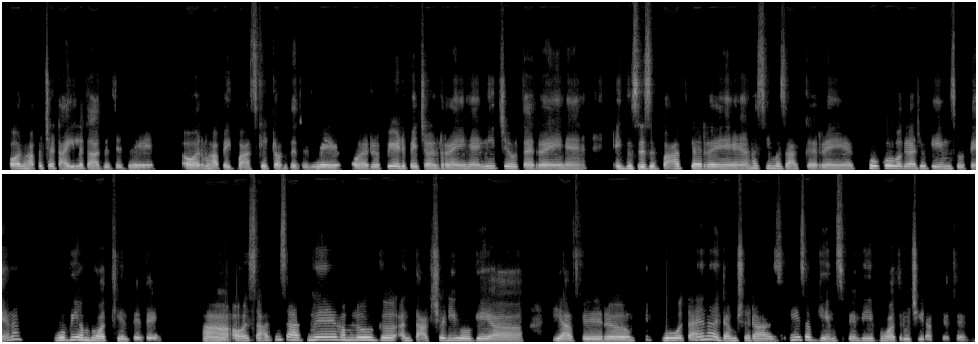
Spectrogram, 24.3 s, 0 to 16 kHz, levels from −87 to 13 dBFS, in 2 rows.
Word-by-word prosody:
और 195 0 +5
वहाँ 180 -3 -1
पे 200 - -1
चटाई 185 -3 0
लगा 175 -2 0
देते 170 0 -6
थे 170 0 -1 0.5
और 180 0 +3
वहाँ 180 -2 +1
पे - - +1
एक 180 - -4
बास्केट 180 +2 -1
रख 180 -2 +2
देते 175 -1 -4
थे 175 -1 +4 0.3
और 180 0 0
पेड़ 205 -1 +4
पे 190 0 +2
चढ़ 180 -1 -1
रहे 180 -1 0
हैं, 175 -1 -2
नीचे 210 -1 0
उतर 180 -2 -1
रहे 170 -1 +1
हैं, 165 -1 -6 0.4
एक 195 - +2
दूसरे 180 -2 +4
से 190 +1 +4
बात 200 0 +1
कर 190 -1 +6
रहे 180 -1 +1
हैं, 170 0 -2
हँसी-मज़ाक 200 -3 -2
कर - - -2
रहे 175 -1 -1
हैं। 175 0 -3 0.2
खो-खो 225 +1 +6
वग़ैरह 200 -1 +2
जो 205 +1 +1
गेम्स 190 +1 -3
होते 175 -1 -4
हैं 185 - -4
ना, 305 +2 -5 0.5
वो 235 +1 +6
भी 255 +3 +2
हम 225 -2 +4
बहुत 195 -4 +3
खेलते 165 -3 -1
थे। 150 - +2 0.6
हाँ, 170 -2 +3
और 195 +1 +2
साथ 225 0 -3
ही 275 - -3
साथ 250 -5 +3
में 260 +1 +3
हम 235 -1 0
लोग 240 -2 +4
अंताक्षरी 210 -1 -1
हो 190 -2 +3
गया 185 -1 +2 0.7
या 185 -2 +3
फिर 180 0 +1 0.7
वो 215 +1 +7
होता 205 0 0
है 275 +2 0
ना 295 -3 +1
डम्ब 195 -3 -1
शराड्स, 180 -3 -2
ये 250 +2 0
सब 250 -3 +2
गेम्स 180 -3 -2
में 180 -1 -4
भी 190 +1 -2
बहुत 180 -1 -1
रूचि 170 -1 -4
रखते 285 - -9
थे। - - -6
185 Hz, 190 wpm, -24 LUFS, 175-210 Hz, 0.7 s, वो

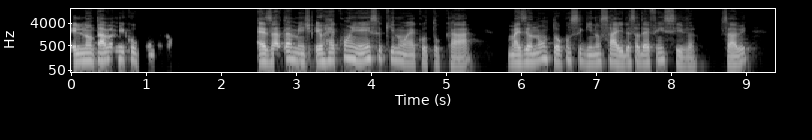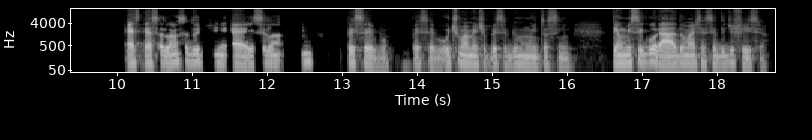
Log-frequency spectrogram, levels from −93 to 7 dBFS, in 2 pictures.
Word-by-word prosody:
Ele 115 +2 +6
não 130 +1 +4
estava 130 +3 +7
me 145 - 0
culpando 125 -6 -5
não. - - -20 1.2
Exatamente. 125 +2 +4
Eu 120 +1 +4
reconheço 145 +3 -1
que 155 -3 -6
não 125 -5 -2
é 105 - -2
cutucar, 95 -5 -3 0.4
mas 110 +1 +1
eu 115 0 +4
não 145 +5 -2
tô 115 -7 -1
conseguindo 115 -4 -6
sair 110 -2 +2
dessa 105 +1 -2
defensiva, 110 -7 -4 0.3
sabe. 95 0 -1 1.0
Essa 105 0 +6
esse 105 0 +2
lance 110 +4 +1
do 110 - 0
di 105 -1 -5
eh, 100 -2 +7
esse 95 - -3
lan 105 0 0 0.3
Hum. 120 0 -3 0.5
Percebo, 85 -6 -1 0.3
percebo. 85 -2 -6
Ultimamente, 100 -1 -2
eu - - -11
percebi 95 0 -5
muito, 90 -2 -4
assim. 85 -3 -9 0.6
Tenho 105 0 +2
me 110 0 +1
segurado, 100 -4 +4
mas 100 -1 -1
tem 100 - -8
sido 95 -1 -6
difícil. 90 -6 -7
105 Hz, 145 wpm, -26 LUFS, 95-120 Hz, 1.2 s, estava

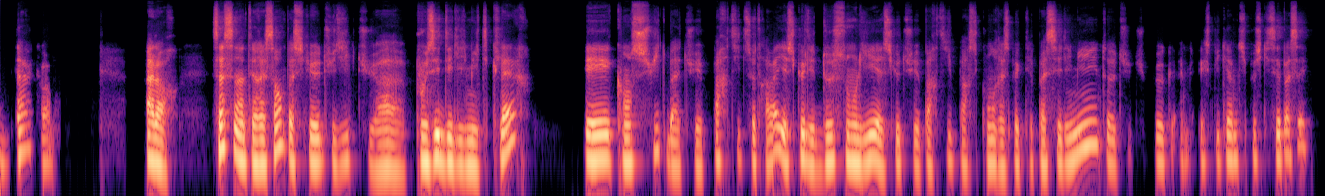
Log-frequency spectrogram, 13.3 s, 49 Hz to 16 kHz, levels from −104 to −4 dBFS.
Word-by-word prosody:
D'accord. 190 +5 -4 0.9
Alors, - - +4 0.3
ça 190 - +7
c'est 190 -4 +3
intéressant 135 +6 +4
parce 140 -9 -2
que 135 - +3
tu 130 -1 -9
dis 130 +3 -7
que 140 - -31
tu 115 -5 -11
as 110 -2 -2
posé 140 +2 +7
des 140 -2 +4
limites 120 -2 -1
claires 185 - +1 0.5
et 150 +1 +8
qu'ensuite, 135 +6 -3
bah 120 -2 -3
tu 115 - -13
es - - -8
parti 145 +6 -10
de - - -27
ce 135 - -5
travail. 175 +6 0
Est-ce 140 0 -1
que 155 - +2
les 130 -5 +1
deux 135 +5 0
sont 140 -1 +1
liés? 135 +4 +4
Est-ce 125 -5 0
que 125 - -4
tu 120 - -10
es - - -6
parti 120 +6 -11
parce 120 -4 -13
qu'on 130 - -4
respectait 120 +2 -7
pas 125 -4 -4
ces 130 +1 -4
limites? 180 - 0
Heu, 125 -3 -4
tu 165 - -27
tu - - -32
peux 135 - -4
qu 130 - -18
m 140 - -16
expliquer 140 +2 -7
un 145 - -1
petit 145 +1 -11
peu - - -12
ce - - -10
qu'il - - -18
s'est 150 - -1
passé? 200 +6 -7
135 Hz, 255 wpm, -21 LUFS, 125-150 Hz, 0.9 s, et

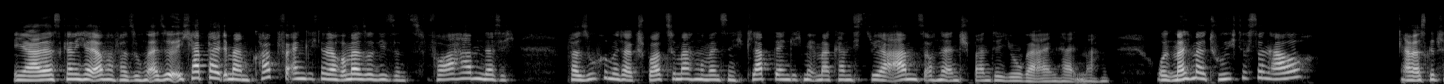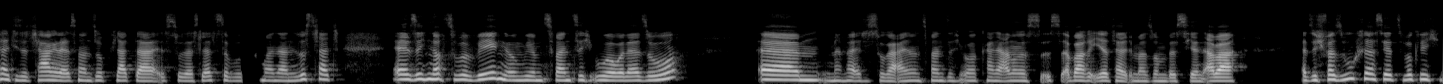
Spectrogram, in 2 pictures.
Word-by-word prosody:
Ja, 200 -1 +6
das 220 +1 +5
kann 245 +1 +4
ich 230 -1 +5
halt - - +8
auch - - +6
mal 225 -1 +2
versuchen. 200 -1 -1
Also 210 +3 +3
ich 230 +4 +2
habe 295 +1 +6
halt 280 -5 +4
in 230 - +3
meinem 220 -4 +4
Kopf 305 - -2
eigentlich 255 -1 -1
dann 250 -2 +2
auch 225 -3 +5
immer 240 +3 +7
so 230 0 +1
dieses 195 -3 -6
Vorhaben, 250 +5 0
dass 230 -3 +1
ich 200 0 -12 0.5
versuche, 230 +7 -1
mittags 215 -7 0
Sport 220 +2 0
zu 245 +3 -5
machen, 245 -1 +2
und 215 - 0
wenn's 215 0 -2
nicht 205 -1 -5
klappt, 240 +1 0
denke 225 -1 0
ich 210 - -13
mir 225 -1 -1
immer, 210 +1 -2
kannst 215 +1 -6
du - - -3
ja 195 -2 +2
abends 230 -1 +2
auch 205 - -5
'ne 205 - 0
entspannte 185 +1 -6
Yoga-Einheit 150 -4 -5
machen. 150 +1 -11 0.4
Und 210 -4 0
manchmal 260 +5 +5
tue 240 +1 -2
ich 260 -1 -10
das 290 0 -11
dann 295 -5 -2
auch. 305 +6 +3 0.9
Aber 195 -3 +4
es 190 0 0
gibt 225 0 -4
halt 235 -3 0
diese 185 -3 -6
Tage, 200 +1 0
da 175 - 0
ist 175 +2 -7
man 180 -2 -4
so 185 0 -7
platt, 180 -1 -5
da 160 -2 +1
ist 165 -1 -12
so 175 - -8
das 165 -1 -6
letzte, 185 0 -6
wozu 170 0 -13
man 180 -2 -7
dann 170 -1 -4
Lust 230 +4 -5
hat, 225 -1 -3 0.5
äh, 230 0 +2
sich 230 +2 +1
noch 240 0 +3
zu 235 -2 -7
bewegen 225 +5 +2
irgendwie 190 -1 -1
um 185 0 -2
20:00 190 -1 -2
oder 185 0 0
so. 210 - +1 0.8
Ähm, 210 -3 +5
manchmal 170 -1 -5
ist 155 - -12
es 150 - -16
sogar 160 -3 -3
21:00, 170 +1 -6
keine 170 -1 -5
Ahnung, 165 +2 -3
es 170 0 -7
ist 175 - -11
variiert 175 -2 -1
halt 160 -4 -3
immer 155 -1 -6
so 155 - -10
'n 155 0 -6
bisschen, 155 -1 -6
aber 165 0 +4 0.7
also 185 +1 -3
ich 195 - -2
versuche 225 +4 0
das 245 -3 0
jetzt 225 -3 -1
wirklich, 220 -1 -2
205 Hz, 220 wpm, -22 LUFS, 180-230 Hz, 0.9 s, halt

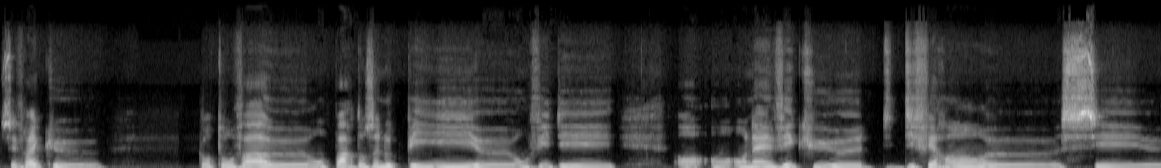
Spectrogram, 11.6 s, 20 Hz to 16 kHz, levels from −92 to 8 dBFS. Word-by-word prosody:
c'est 170 - -2
vrai 215 +5 +2
que, 175 - -4
heu, 150 - -5 1.0
quand 170 +2 -5
on 180 -1 +1
va, 180 -1 +4
heu, 155 -1 -2
on 160 +1 -3
part 180 0 +2
dans 175 0 0
un 175 - +4
autre 175 0 +3
pays, 195 +3 +2
heu, 150 -1 -5
on 160 +2 -3
vit 175 +4 -6
des 155 -2 -3 0.6
on - - -5
on 160 -1 -5
on 170 +1 +1
a - - +4
un 180 -1 +3
vécu, 190 +1 0
heu, 160 -1 -1 0.2
di 185 -7 -13
différent, 195 +4 +1
heu, 155 -2 -5
c'est, 150 -4 +3
170 Hz, 150 wpm, -19 LUFS, 155-180 Hz, 1.0 s, va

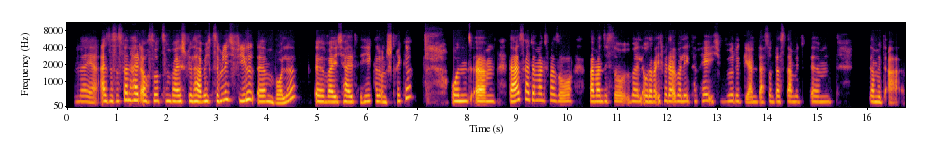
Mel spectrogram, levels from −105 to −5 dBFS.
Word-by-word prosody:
Na 225 +1 -7
ja, 195 -2 -4
also, 240 -1 +2
es 235 - -3
ist 240 +3 -8
dann 275 -2 +4
halt 270 0 +5
auch 240 -4 +3
so, 250 +3 -1
zum 245 0 -3
Beispiel 235 0 +2
habe 230 0 +6
ich 235 -1 -2
ziemlich 275 +5 0
viel, 280 +4 +2
ähm, 225 -4 +1
Wolle, 215 - +1 0.4
äh, 225 -3 +3
weil 210 0 +4
ich 210 +1 -5
halt 215 -1 +3
häkle 230 +2 -2
und 205 -2 -2
stricke. 240 +10 -2 0.8
Und, 240 0 +2
ähm, 195 - +5 0.2
da 230 +2 +8
ist 295 +3 -1
halt 300 -2 +1
dann 275 - 0
manchmal 260 -1 -3
so, 120 - -4 0.4
weil 225 - +5
man 230 0 +2
sich 230 -3 -8
so 115 - -5
überl 230 0 -3
oder 220 -1 +2
weil 220 - -1
ich 235 - -7
mir 250 - -3
da 230 - +4
überlegt 230 -1 -3
habe: 230 +1 -13
„Hey, 250 +1 -1
ich 220 +2 -12
würde 235 0 -4
gern 210 -1 -4
das 205 +4 -5
und 220 -2 -6
das 220 -1 -2
damit, 215 -1 -3 0.2
ähm 215 -1 -6 0.7
damit 215 -3 -2
a - - -5
230 Hz, 195 wpm, -21 LUFS, 215-245 Hz, 0.8 s, da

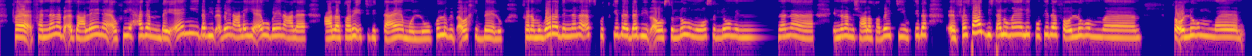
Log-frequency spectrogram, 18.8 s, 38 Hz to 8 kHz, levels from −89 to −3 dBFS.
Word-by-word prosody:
ف 245 - -3
فإن 240 +1 +2
أنا 305 +3 0
أبقى 225 -7 0
زعلانة 260 +7 +1
أو 205 - -1
في 275 +6 -2
حاجة 275 +2 0
مضايقاني 260 +8 -1
ده 280 -1 +2
بيبقى 275 -1 -1
باين 270 +2 +1
عليَّ 255 +2 0
أوي 275 - +1
وباين 270 0 0
على 220 -3 -1 0.3
على 225 +2 +4
طريقتي 230 0 -1
في 225 - -4
التعامل، 215 -1 -1
وكلّه 210 +9 0
بيبقى 240 -3 0
واخد 235 -2 -3
باله. 210 -2 0 0.3
فأنا 235 -1 0
مُجرّد 265 +6 +4
إن 260 0 -1
أنا 275 -2 0
أسكت 275 -3 -8
كده 280 -1 +2
ده 265 +1 +3
بيبقى 260 -5 +1
واصل 225 0 -2
لهم، 290 +1 0
وواصل 245 +2 -1
لهم 260 0 0
إن 230 -1 -5 0.3
أنا 245 -5 -2 0.3
إن 225 +3 -1
أنا 265 +1 +2
مش 240 -3 -5
على 215 +1 +2
طبيعتي 250 +4 -1
وكده. 275 +6 -1 0.3
آآ - - +6
فساعات 295 - +5
بيسألوا 290 -1 +2
مالِك 295 -1 0
وكده، 290 +2 0
فأقول 235 -3 +1
لهم 270 -3 -2 1.1
فأقول 235 +1 +7
لهم 270 -3 -1
آمم 235 -1 0
250 Hz, 175 wpm, -21 LUFS, 230-275 Hz, 1.1 s, فأقول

